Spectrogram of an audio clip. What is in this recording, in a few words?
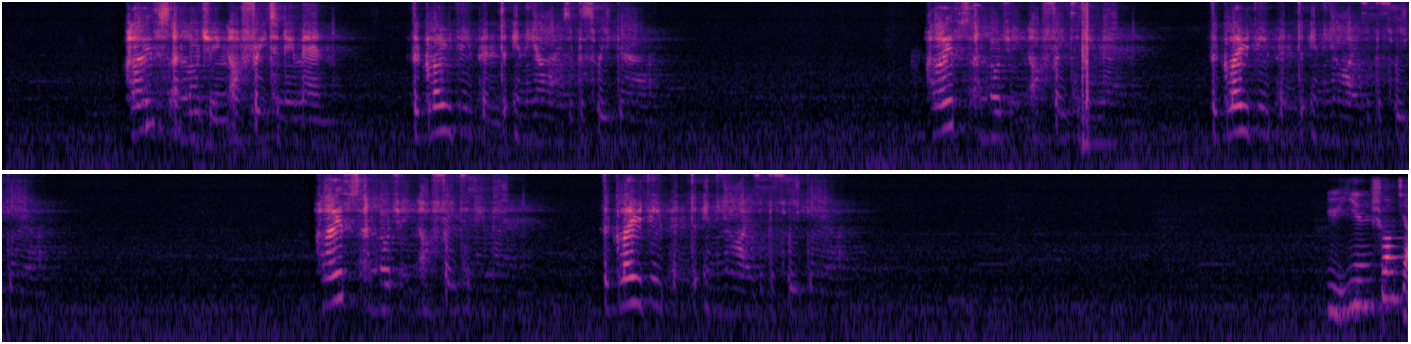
aec test, acoustic echo cancellation; esp32s3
